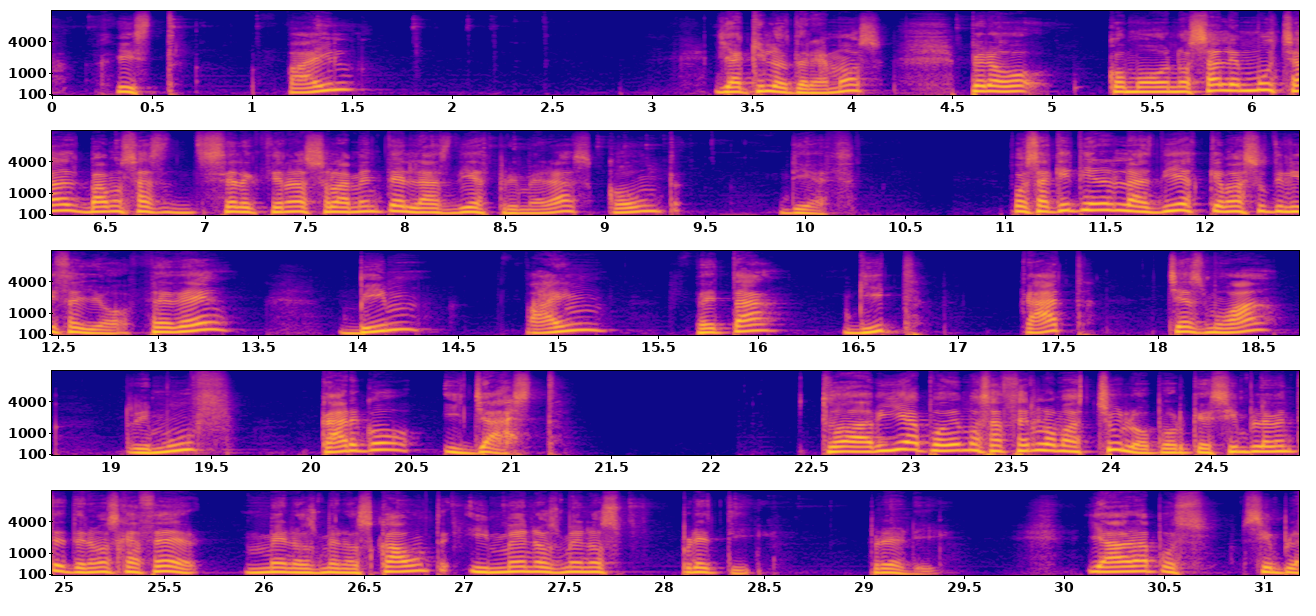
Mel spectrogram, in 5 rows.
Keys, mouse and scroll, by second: 0.0-2.7 typing, 4.7 ctrl+p, 6.5 space, 7.9-10.5 typing, 25.0 ctrl+p, 26.6-29.1 typing.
